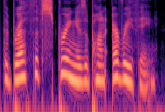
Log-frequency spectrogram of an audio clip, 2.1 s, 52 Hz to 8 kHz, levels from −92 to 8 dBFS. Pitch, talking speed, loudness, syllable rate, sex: 220 Hz, 205 wpm, -17 LUFS, 6.0 syllables/s, female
